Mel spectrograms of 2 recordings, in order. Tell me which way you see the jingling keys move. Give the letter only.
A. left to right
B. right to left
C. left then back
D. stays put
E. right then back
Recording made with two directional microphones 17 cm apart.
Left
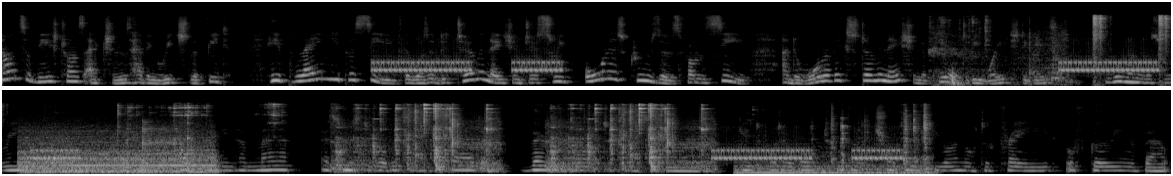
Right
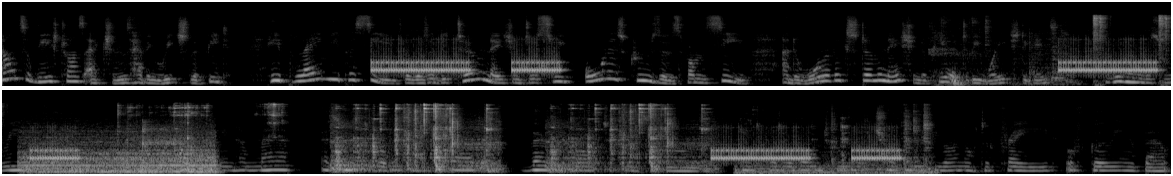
E.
